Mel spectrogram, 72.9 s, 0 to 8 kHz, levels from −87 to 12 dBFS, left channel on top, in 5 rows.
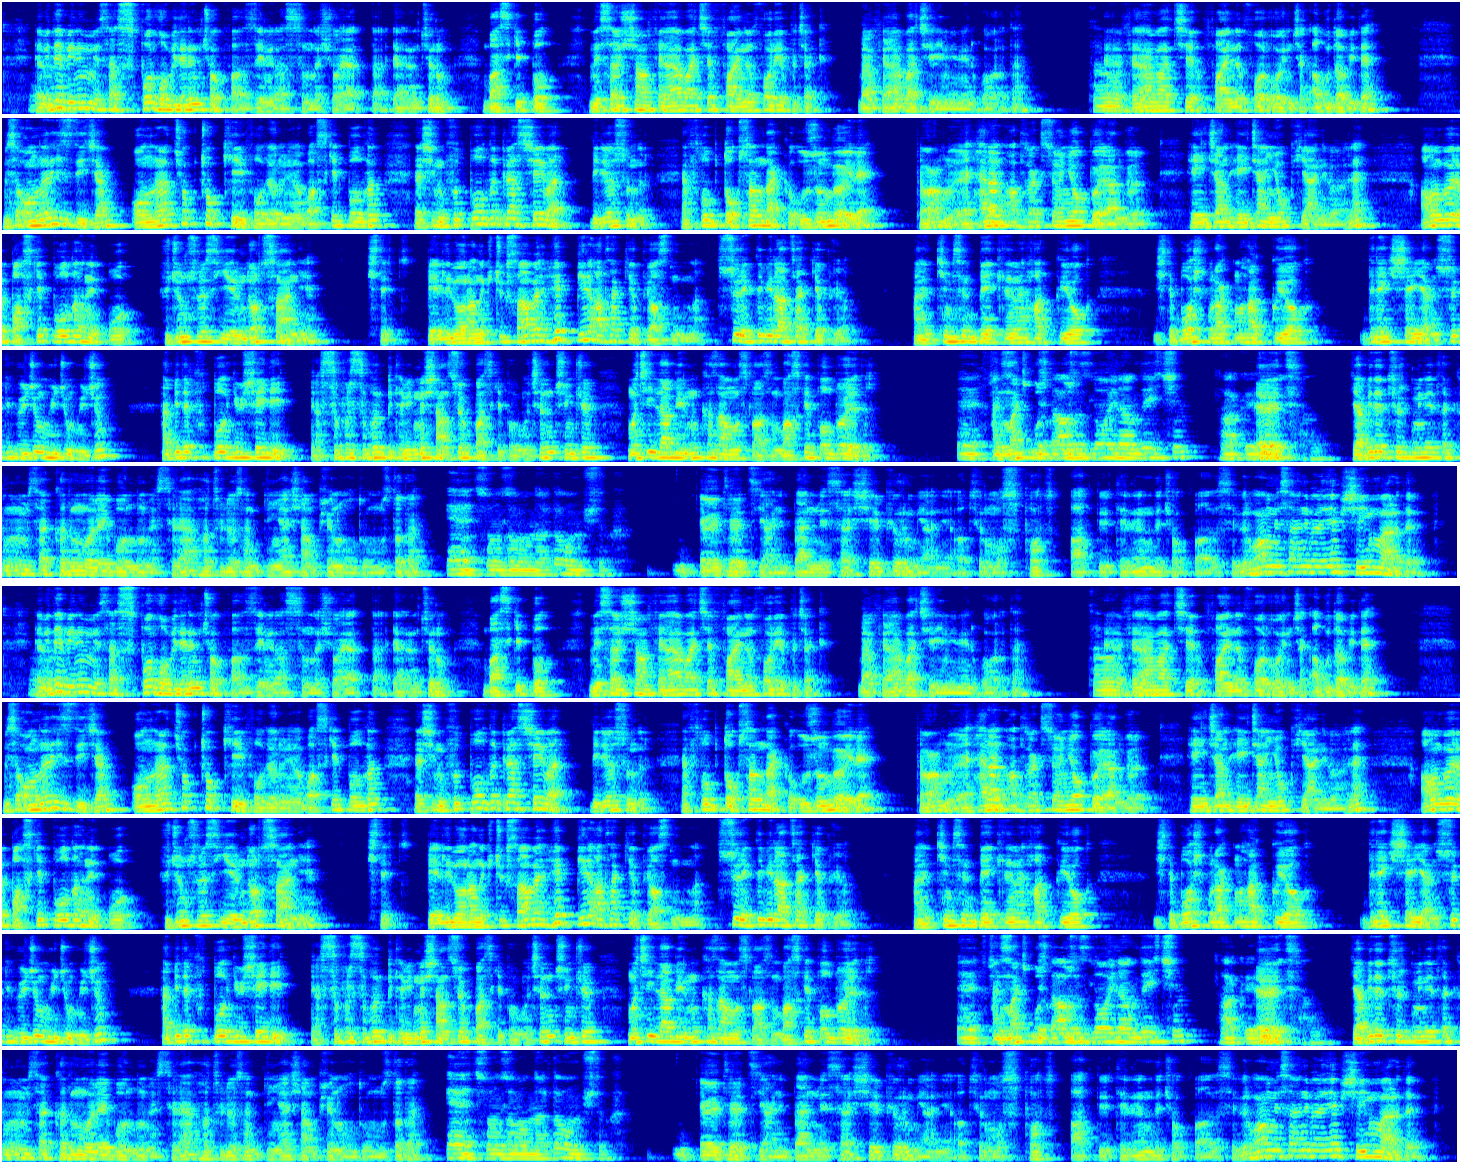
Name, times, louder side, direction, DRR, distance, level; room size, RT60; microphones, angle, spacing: voice 1, 0.3-4.5 4.8-5.5 5.9-8.2 8.6-10.3 11.0-13.8 14.6-21.1 21.4-23.4 23.7-26.0 26.5-28.3 28.8-30.4 30.8-32.4 32.8-33.1 33.4-37.7 38.3-40.0 40.7-42.3 42.8-44.9 45.3-52.5 53.6-54.5 56.3-56.7 57.3-62.5 65.0-72.5, left 1 dB, 5° left, 1.0 m, -25 dB
voice 2, 10.9-11.5 24.4-25.0 53.3-53.8 54.1-55.7 55.9-56.5 62.8-64.5, equal, 40° right, 1.0 m, -26 dB
8.2 x 5.5 x 2.2 m
head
